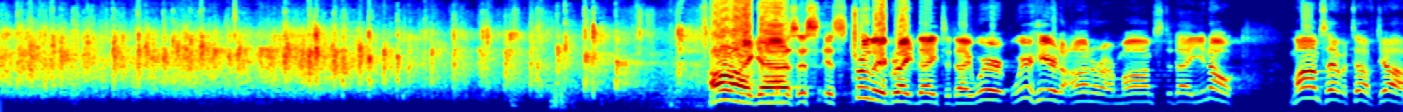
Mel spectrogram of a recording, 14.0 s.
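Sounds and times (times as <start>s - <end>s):
crowd applauding with many hands clapping: 0.0s - 7.7s
speech: 7.1s - 14.0s.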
